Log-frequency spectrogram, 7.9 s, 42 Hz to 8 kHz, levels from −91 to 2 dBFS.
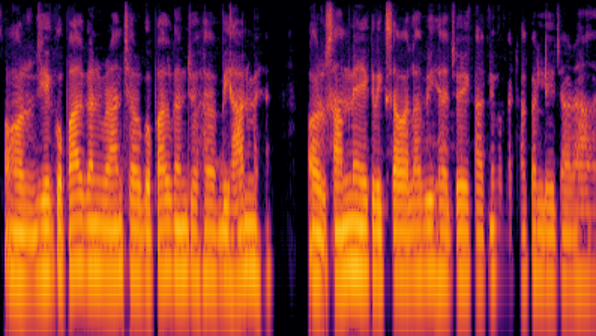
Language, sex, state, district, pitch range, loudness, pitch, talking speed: Hindi, male, Bihar, Muzaffarpur, 110-115 Hz, -19 LUFS, 110 Hz, 220 wpm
